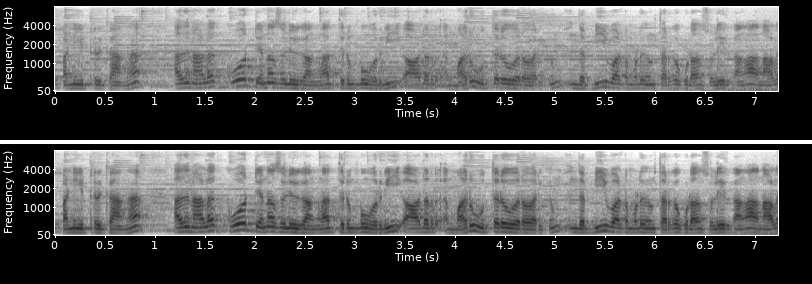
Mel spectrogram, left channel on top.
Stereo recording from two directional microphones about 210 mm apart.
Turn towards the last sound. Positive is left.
turn(degrees=-25)  # may be behind; listen again after turning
